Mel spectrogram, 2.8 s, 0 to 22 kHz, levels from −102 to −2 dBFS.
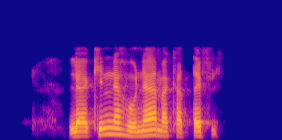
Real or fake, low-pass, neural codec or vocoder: fake; 5.4 kHz; codec, 24 kHz, 3.1 kbps, DualCodec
